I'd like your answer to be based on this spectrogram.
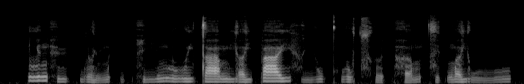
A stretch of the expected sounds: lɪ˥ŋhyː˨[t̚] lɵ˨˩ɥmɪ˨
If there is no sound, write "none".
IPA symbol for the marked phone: k̚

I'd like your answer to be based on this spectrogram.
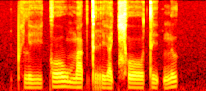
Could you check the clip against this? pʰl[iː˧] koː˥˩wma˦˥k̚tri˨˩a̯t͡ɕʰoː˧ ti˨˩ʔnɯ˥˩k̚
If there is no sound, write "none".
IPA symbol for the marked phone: iː˧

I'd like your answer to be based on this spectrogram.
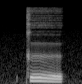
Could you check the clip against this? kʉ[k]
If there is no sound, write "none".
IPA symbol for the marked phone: none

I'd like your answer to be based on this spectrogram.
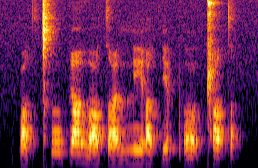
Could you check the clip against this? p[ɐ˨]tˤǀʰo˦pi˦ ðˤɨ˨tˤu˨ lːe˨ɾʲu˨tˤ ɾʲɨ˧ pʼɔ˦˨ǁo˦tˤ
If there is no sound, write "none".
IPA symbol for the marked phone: ɐ˨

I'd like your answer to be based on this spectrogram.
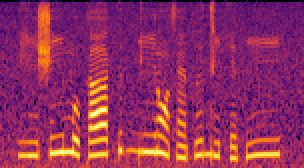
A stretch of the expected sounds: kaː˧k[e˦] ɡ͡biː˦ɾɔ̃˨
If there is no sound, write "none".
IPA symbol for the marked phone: ɨ˦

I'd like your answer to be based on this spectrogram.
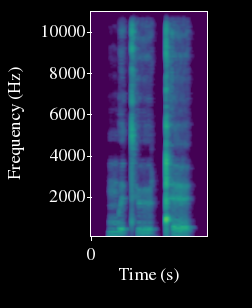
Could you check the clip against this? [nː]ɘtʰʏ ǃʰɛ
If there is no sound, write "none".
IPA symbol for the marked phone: m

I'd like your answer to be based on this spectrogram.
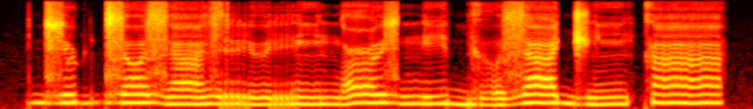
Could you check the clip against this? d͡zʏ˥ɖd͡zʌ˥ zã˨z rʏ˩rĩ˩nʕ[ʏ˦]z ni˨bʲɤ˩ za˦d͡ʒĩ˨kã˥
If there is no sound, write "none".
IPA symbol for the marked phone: ʏ˦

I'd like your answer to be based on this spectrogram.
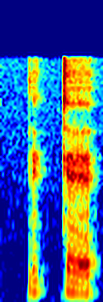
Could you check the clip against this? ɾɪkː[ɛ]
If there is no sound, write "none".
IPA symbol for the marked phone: ɛ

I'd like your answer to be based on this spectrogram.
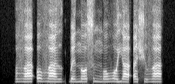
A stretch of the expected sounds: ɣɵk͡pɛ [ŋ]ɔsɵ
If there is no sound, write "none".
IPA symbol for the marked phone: n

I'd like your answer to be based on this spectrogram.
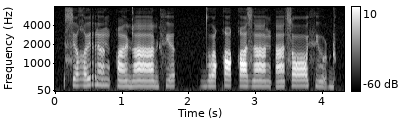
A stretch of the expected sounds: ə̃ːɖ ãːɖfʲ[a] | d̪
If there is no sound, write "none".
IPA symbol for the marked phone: ə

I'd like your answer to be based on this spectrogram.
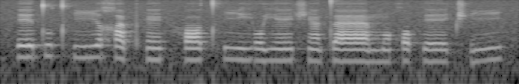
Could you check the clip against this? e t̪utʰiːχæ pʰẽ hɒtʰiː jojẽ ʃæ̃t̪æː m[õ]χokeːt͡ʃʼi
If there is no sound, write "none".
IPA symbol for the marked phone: õ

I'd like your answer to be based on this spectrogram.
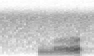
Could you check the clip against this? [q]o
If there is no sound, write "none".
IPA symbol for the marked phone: ŋ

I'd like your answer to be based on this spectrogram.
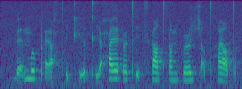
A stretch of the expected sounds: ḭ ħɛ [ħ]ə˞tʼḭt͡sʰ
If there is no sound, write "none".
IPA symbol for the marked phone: ʔ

